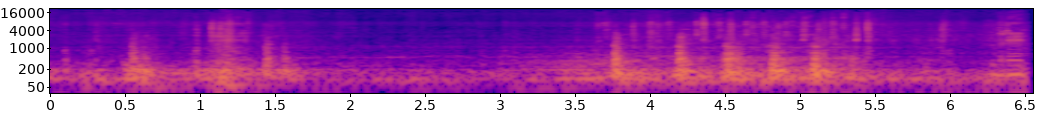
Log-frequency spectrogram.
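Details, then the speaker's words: Honda Amaze before repair, short bursts of dull clunks in quiet cabin while braking on road; suspension noise, in bad condition. "हैं इसके निलंबन में आवाज आ रही है। यानी, यह काफी जर्जर और बहुत बुरा"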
